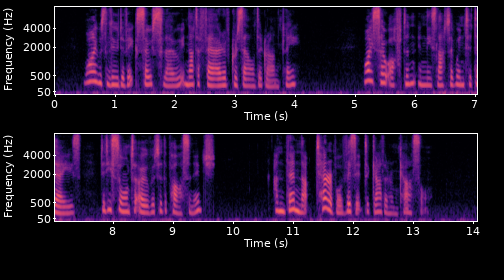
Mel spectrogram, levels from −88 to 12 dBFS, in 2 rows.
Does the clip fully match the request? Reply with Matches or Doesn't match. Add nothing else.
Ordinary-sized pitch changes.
Matches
